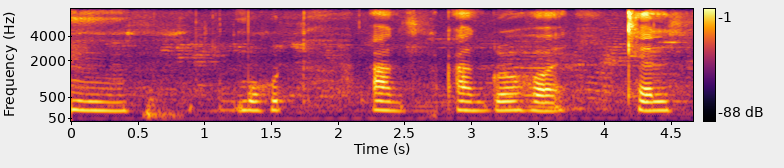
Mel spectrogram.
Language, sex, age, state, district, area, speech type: Assamese, female, 30-45, Assam, Dibrugarh, rural, spontaneous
